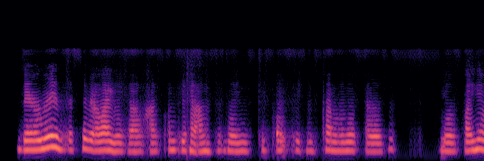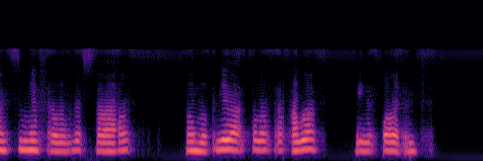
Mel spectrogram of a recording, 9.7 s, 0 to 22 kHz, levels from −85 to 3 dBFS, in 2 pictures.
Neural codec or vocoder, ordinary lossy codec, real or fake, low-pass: codec, 16 kHz, 0.5 kbps, FreqCodec, smaller model; none; fake; 7.2 kHz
